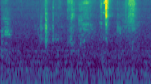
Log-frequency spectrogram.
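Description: Scissors cutting paper: a few quiet snips, the sharpest about one and a half seconds in.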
